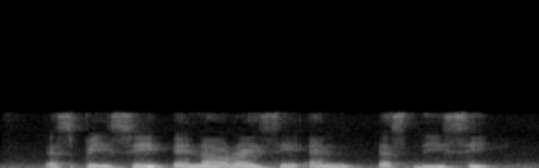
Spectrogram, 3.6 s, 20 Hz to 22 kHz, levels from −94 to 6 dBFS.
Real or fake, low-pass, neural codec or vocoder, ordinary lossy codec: real; 7.2 kHz; none; MP3, 48 kbps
